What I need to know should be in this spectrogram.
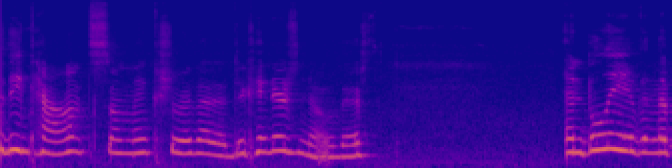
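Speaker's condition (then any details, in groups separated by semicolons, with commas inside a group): Triplegic cerebral palsy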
